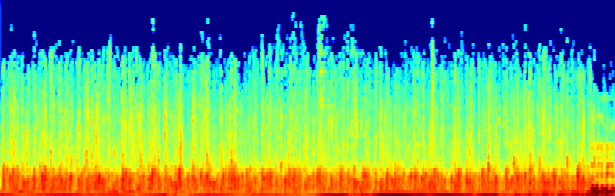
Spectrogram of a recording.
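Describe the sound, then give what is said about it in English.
An audience claps for the Lord steadily for several seconds, a dense wash of hand clapping, with a sustained organ or keyboard chord ringing underneath and swelling slightly near the end. “Oh, could we give the Lord a hand clap in this place today?”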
